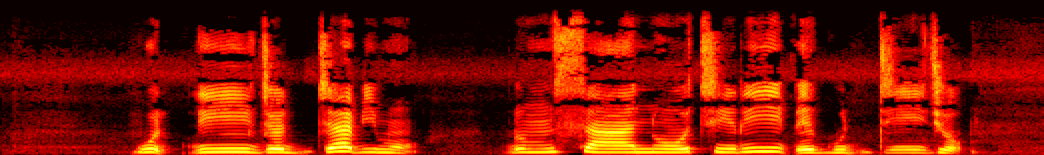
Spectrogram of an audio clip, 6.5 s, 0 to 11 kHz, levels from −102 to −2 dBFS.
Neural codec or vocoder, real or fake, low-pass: none; real; 9.9 kHz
